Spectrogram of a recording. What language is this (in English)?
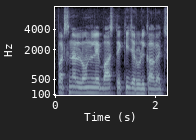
Maithili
